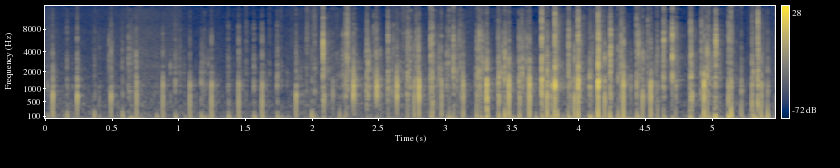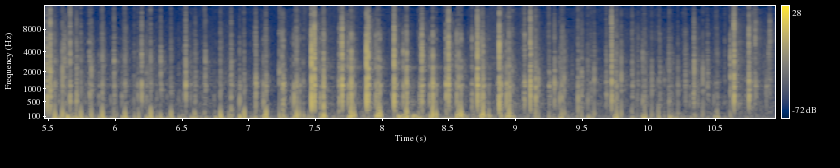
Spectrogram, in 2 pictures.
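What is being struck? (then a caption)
Plastic game controller buttons. A small, flat, hollow grey and black plastic NES rectangular gamepad is held in the hands while fingertips rapidly press and tap its buttons and d-pad. The result is a fast, steady stream of sharp, dry plastic clicks and taps with a bright edge and almost no ring, in a quiet, close space.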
